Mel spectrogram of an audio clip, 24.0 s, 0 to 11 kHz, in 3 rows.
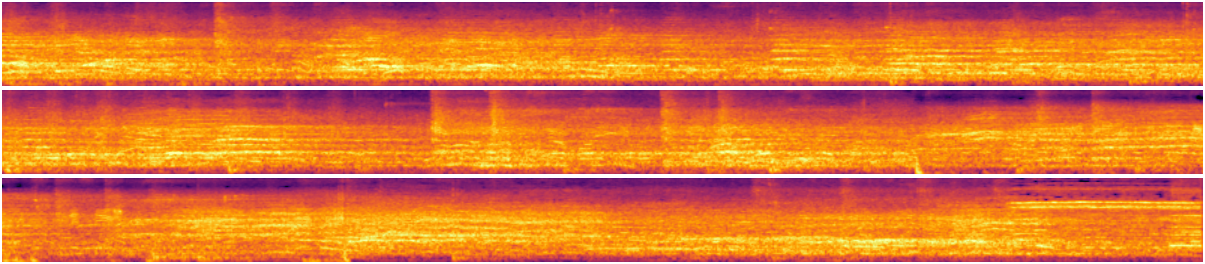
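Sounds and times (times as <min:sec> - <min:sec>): crowd voices and shouts echoing: 0:00.0 - 0:24.0.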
